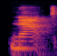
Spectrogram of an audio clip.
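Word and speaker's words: gnat: will spell the word nat this has ghost letter digraph gn nat is spelled g n a t now as always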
